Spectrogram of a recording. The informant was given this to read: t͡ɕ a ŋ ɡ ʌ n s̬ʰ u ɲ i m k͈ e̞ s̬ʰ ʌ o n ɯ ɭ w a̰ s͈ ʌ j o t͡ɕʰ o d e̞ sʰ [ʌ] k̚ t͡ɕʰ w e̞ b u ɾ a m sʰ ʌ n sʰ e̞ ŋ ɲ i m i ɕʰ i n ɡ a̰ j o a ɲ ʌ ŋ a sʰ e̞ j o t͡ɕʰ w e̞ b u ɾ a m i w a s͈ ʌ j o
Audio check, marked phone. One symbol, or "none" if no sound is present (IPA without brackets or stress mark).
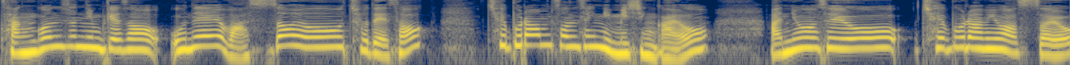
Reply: ʌ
